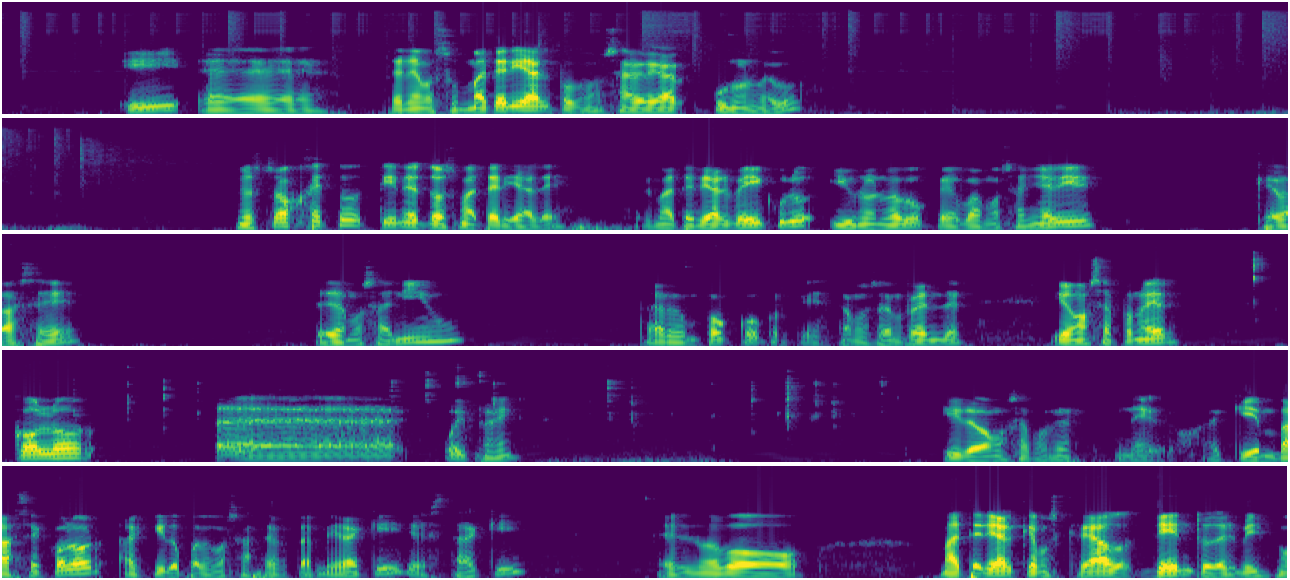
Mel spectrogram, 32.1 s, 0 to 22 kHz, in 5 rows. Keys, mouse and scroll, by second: 3.5 click, 12.0 click, 16.1 click, 27.2-27.6 scroll up 4, 28.3 click, 29.1-29.9 scroll up 9.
